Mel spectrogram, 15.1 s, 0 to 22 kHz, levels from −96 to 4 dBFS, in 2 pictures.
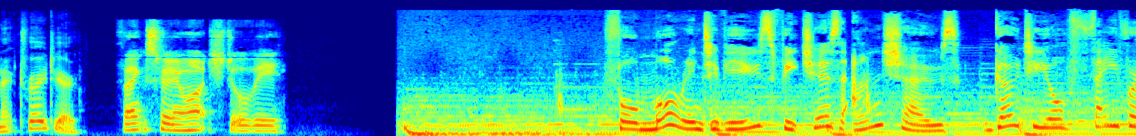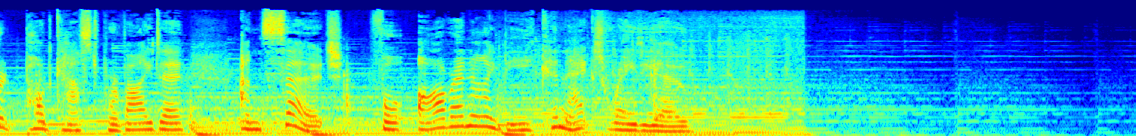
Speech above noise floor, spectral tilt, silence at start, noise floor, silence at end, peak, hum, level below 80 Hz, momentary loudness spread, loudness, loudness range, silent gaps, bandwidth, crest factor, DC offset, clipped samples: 57 dB; -5 dB/octave; 0 s; -72 dBFS; 1.55 s; -2 dBFS; none; -28 dBFS; 11 LU; -17 LUFS; 7 LU; 2.55-2.64 s; 16.5 kHz; 16 dB; under 0.1%; under 0.1%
